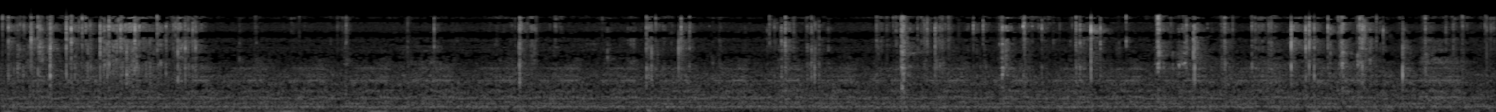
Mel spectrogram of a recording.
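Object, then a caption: Soap bar cut with a knife blade. A utility knife blade scrapes and cuts into the surface of a solid rectangular soap bar, cream inside with a red coating, held in one hand, with shavings scattered below. A steady, dense crunching and scraping runs throughout, dotted with sharp, bright crackling clicks.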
